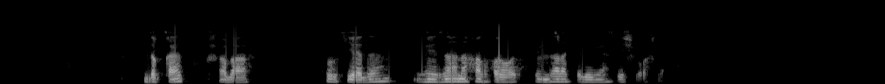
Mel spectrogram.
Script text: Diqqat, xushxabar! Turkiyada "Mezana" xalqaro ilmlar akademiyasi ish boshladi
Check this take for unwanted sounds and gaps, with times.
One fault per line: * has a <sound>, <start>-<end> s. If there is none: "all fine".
all fine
